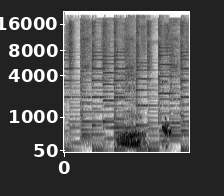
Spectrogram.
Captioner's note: growl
